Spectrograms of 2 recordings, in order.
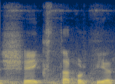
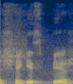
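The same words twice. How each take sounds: First: শেক্স তারপর পিয়ার, the s closing the first syllable; mistaken syllable split. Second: শেক্সপিয়ার as "shek-ispiar", the s opening the second part; corrected syllable split. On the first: Teacher admitting how they used to say it, mistaken split. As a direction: split it wrongly as "sheiks", then "piar". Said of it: "আমি এতদিন ধরেও জানতাম যে". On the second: Teacher showing what it really is, corrected split. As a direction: break after "shek", then join s to "piar". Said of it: "এটা আসলে হচ্ছে". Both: Shown as a demonstration.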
